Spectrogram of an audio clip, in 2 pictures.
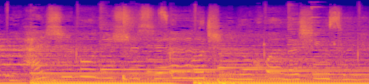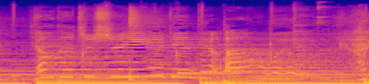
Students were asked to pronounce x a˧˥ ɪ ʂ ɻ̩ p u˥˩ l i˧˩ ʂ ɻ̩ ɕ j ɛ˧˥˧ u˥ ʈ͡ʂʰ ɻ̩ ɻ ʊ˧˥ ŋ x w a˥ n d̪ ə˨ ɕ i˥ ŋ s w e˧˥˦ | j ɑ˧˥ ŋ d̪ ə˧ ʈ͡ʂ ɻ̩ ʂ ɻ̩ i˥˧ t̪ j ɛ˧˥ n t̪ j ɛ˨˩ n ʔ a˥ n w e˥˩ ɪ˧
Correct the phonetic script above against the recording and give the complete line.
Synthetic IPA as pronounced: x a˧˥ ɪ ʂ ɻ̩ p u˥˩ l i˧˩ ʂ ɻ̩ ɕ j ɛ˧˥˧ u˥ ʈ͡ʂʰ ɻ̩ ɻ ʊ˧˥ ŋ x w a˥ n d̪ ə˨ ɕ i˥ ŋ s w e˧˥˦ | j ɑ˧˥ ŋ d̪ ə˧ ʈ͡ʂ ɻ̩ ʂ ɻ̩ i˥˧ t̪ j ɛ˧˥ n t̪ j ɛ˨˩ n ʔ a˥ n w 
